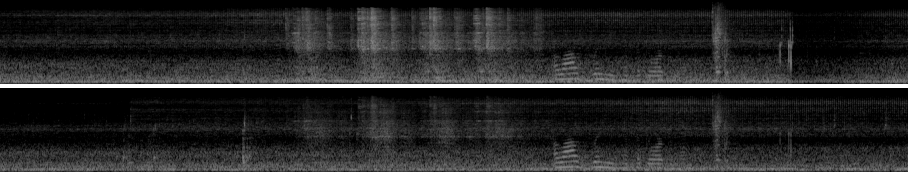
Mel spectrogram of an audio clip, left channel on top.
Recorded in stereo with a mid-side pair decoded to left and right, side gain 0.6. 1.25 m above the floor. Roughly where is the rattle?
Ahead left.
